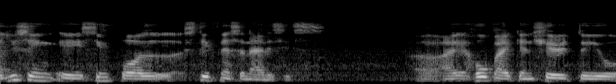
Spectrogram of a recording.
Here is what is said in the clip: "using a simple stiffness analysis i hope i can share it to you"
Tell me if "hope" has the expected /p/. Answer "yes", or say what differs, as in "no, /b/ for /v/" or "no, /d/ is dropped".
yes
